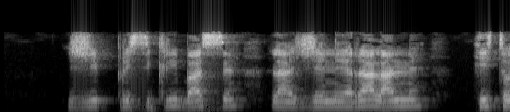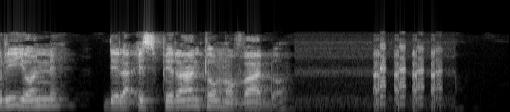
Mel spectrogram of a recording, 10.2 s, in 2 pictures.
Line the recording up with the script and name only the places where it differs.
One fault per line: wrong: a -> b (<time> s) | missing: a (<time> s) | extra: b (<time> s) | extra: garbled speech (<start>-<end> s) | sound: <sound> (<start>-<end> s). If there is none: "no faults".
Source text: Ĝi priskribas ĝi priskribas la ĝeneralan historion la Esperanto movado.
missing: ĝi priskribas (2.1 s)
extra: de (6.2 s)
sound: laugh (8.8-9.5 s)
